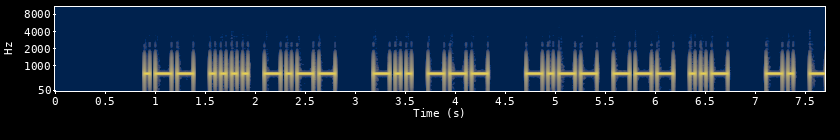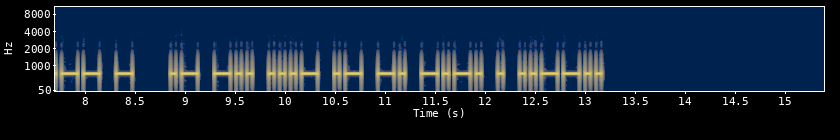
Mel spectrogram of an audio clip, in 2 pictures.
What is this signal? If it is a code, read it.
Morse code, heard as a keyed tone, about 22 wpm, 700 Hz. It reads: WHY DO YOU NOT ADVANCE?
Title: Sentences from Top 1400 Words 22wpm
